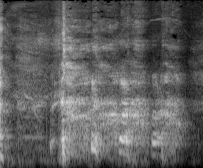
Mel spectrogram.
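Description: Coughing in a short fit of a few harsh, breathy bursts at moderate loudness, separated by brief gaps and fading out at the end.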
